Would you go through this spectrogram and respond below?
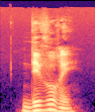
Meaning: to devour
- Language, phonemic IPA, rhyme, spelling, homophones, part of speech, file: French, /de.vɔ.ʁe/, -e, dévorer, dévorai / dévoré / dévorée / dévorées / dévorés / dévorez, verb, Fr-dévorer.ogg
